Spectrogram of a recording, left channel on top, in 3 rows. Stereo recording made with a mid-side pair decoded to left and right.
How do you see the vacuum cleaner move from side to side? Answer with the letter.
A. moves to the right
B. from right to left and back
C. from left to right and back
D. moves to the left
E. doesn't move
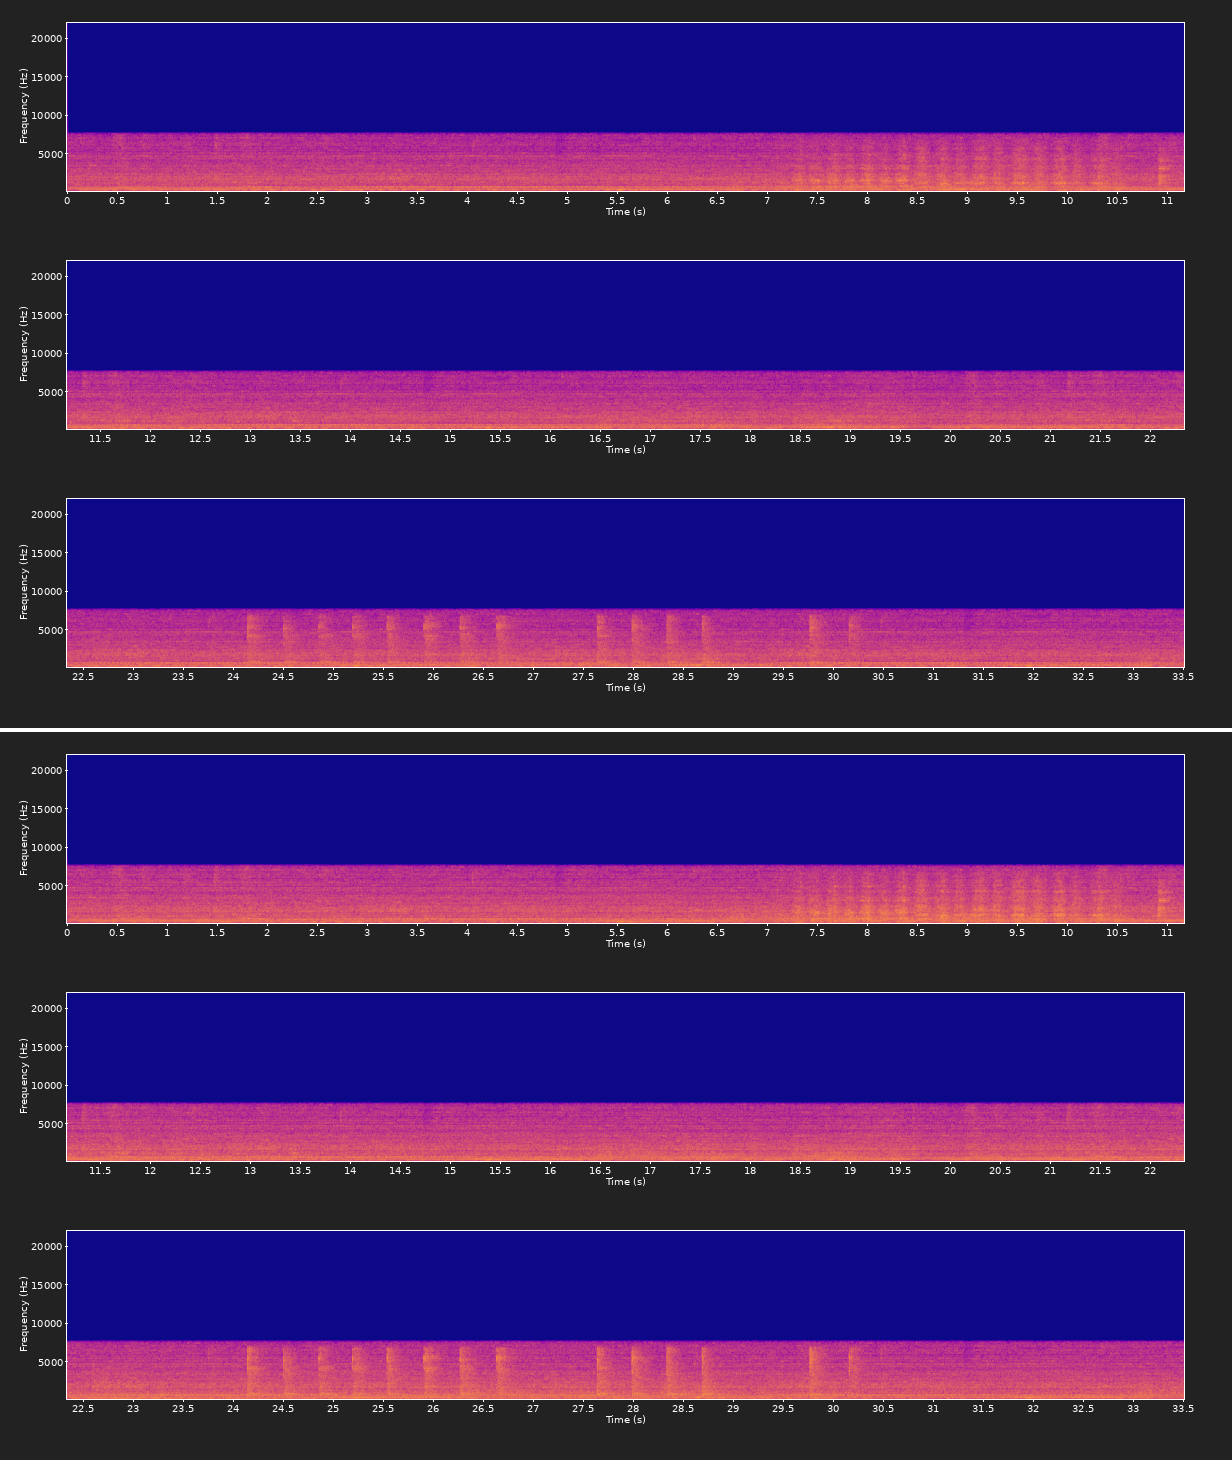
E.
